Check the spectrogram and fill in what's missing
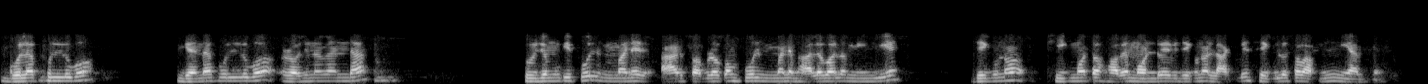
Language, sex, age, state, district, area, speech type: Bengali, male, 30-45, West Bengal, Purba Bardhaman, urban, conversation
